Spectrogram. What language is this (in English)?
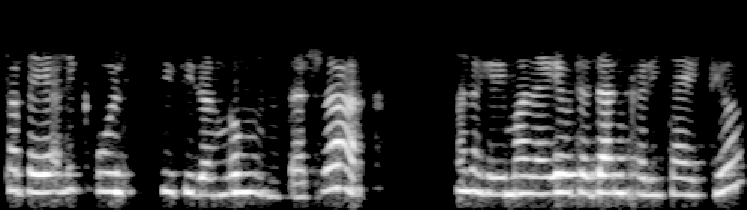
Nepali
